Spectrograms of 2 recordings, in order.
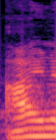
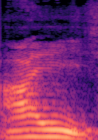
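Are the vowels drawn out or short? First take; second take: short; drawn out. First: The vowels are said short and quick. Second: The vowels are stretched out and drawn long. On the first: The speaker calls it wrong. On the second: The speaker calls it right.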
